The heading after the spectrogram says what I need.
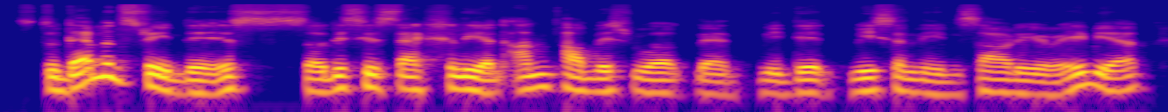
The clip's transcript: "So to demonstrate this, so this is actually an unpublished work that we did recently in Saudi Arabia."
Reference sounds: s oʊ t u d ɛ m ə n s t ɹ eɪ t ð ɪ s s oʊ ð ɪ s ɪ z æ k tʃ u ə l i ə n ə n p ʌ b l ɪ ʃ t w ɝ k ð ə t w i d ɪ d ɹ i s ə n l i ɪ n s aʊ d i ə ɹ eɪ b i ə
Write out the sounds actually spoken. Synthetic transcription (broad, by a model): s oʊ t u d ɛ m ə n s t ɹ eɪ t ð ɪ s s oʊ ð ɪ s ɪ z æ k tʃ u ə l i ə n ə n p ʌ b l ɪ ʃ t w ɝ k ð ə t w i d ɪ d ɹ i s ə n l i ɪ n s aʊ d i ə ɹ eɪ b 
